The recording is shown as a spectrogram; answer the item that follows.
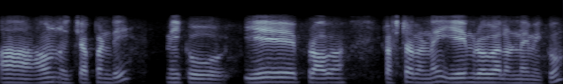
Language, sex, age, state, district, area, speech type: Telugu, male, 18-30, Andhra Pradesh, Visakhapatnam, urban, conversation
